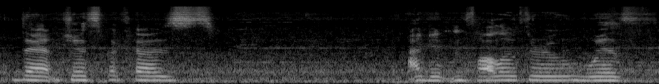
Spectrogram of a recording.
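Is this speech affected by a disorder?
Yes: cerebral palsy; head often turned sideways.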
